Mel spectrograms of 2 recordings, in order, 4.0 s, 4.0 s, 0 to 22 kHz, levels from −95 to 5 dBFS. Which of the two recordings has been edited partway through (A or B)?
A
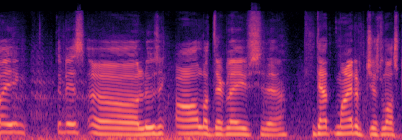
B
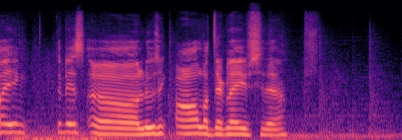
A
